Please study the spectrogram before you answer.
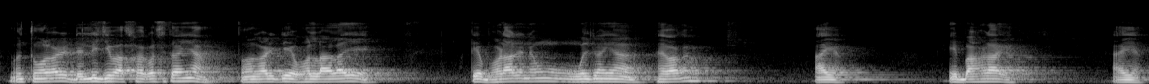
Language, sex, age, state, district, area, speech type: Odia, male, 60+, Odisha, Boudh, rural, spontaneous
